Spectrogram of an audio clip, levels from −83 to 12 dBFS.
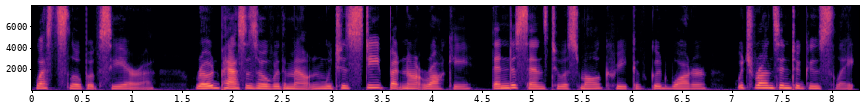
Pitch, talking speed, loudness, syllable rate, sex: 195 Hz, 205 wpm, -20 LUFS, 5.2 syllables/s, female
